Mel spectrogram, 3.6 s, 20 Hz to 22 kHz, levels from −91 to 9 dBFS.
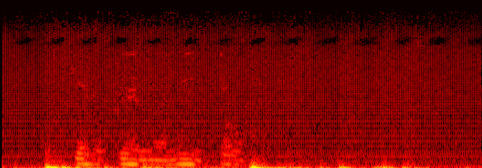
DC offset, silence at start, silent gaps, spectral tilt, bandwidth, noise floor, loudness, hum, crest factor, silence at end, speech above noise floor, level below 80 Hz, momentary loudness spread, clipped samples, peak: under 0.1%; 0.1 s; none; -5.5 dB/octave; 11.5 kHz; -48 dBFS; -43 LUFS; none; 16 dB; 0.1 s; 18 dB; -36 dBFS; 11 LU; under 0.1%; -14 dBFS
